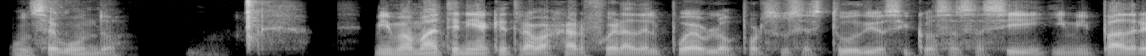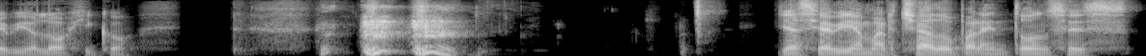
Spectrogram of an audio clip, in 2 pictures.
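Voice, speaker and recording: A man hosting a religious channel, speaking in an unhurried, measured monologue with frequent hums and pauses, then reading a story aloud. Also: low-pitched, no room sound, clean studio sound.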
